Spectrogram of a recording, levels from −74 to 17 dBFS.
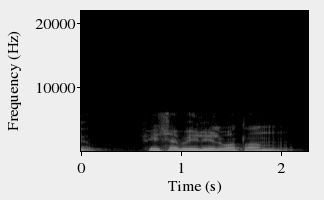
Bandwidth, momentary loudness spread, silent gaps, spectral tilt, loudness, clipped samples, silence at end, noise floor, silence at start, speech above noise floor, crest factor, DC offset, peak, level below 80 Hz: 6.4 kHz; 10 LU; none; -8 dB/octave; -29 LUFS; under 0.1%; 0.15 s; -59 dBFS; 0 s; 30 dB; 16 dB; under 0.1%; -14 dBFS; -54 dBFS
